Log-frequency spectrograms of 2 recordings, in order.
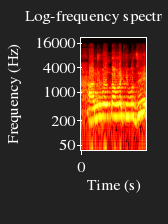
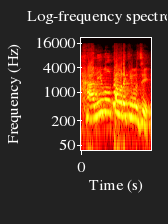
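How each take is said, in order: Both takes have the same delivery.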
